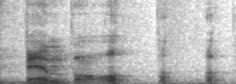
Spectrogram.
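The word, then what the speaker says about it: Bimble: do you spell that b-i-m-b-l-e okay okay bimbo like thimble but all right bimbo oh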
